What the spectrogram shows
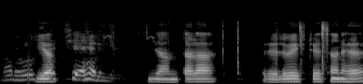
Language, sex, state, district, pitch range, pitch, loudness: Hindi, male, Jharkhand, Jamtara, 125-200 Hz, 130 Hz, -29 LUFS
